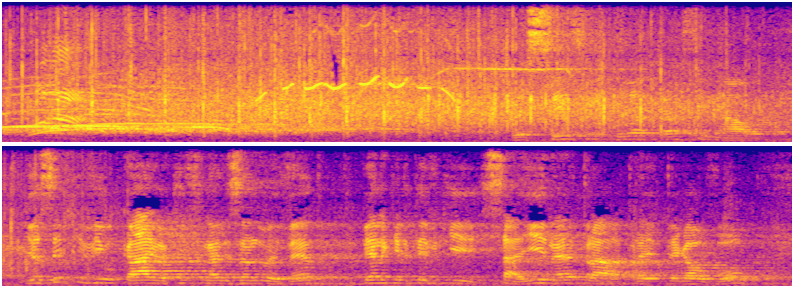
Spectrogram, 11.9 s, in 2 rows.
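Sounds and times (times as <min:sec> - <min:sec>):
audience applause: 0:00.0 - 0:06.7
tonal whistle-like sounds: 0:01.9 - 0:04.1
speech: 0:04.1 - 0:11.8.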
